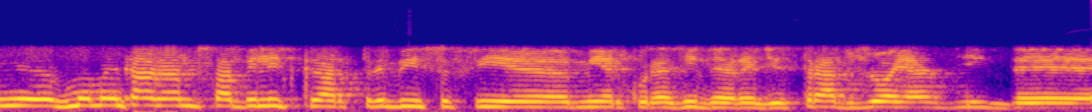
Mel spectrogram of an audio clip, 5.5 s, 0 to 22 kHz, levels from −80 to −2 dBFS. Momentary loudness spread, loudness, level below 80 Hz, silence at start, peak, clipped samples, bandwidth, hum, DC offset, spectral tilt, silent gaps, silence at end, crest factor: 5 LU; -11 LUFS; -48 dBFS; 0 s; 0 dBFS; under 0.1%; 4.3 kHz; none; under 0.1%; -9 dB/octave; none; 0 s; 10 dB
